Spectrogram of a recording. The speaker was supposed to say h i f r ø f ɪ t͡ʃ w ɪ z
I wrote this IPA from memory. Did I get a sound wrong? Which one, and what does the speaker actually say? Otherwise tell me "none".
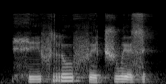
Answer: ø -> u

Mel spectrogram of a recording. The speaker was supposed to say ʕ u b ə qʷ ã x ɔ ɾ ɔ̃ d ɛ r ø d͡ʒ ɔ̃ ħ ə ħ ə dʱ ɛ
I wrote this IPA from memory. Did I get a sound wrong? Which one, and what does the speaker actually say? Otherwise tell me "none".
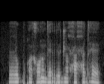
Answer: none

